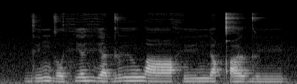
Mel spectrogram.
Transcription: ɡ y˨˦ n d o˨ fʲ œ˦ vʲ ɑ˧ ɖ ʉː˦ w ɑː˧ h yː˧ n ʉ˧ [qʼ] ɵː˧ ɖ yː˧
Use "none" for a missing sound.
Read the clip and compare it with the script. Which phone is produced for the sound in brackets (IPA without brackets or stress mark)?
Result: qʼ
